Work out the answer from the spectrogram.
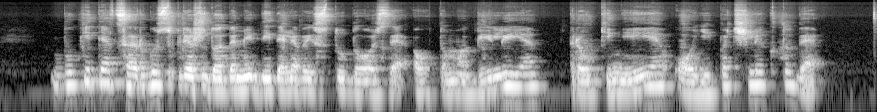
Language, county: Lithuanian, Kaunas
